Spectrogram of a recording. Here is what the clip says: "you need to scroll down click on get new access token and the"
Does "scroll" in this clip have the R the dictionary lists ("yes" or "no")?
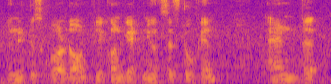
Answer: no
